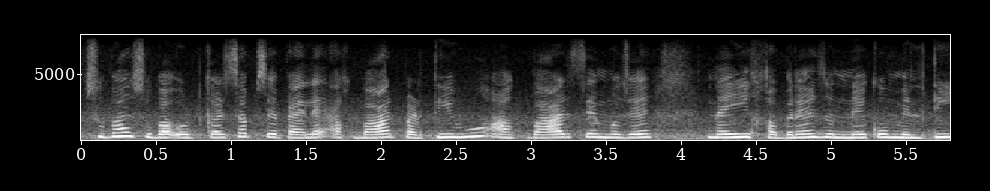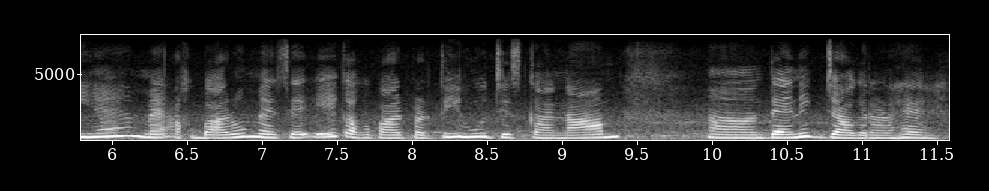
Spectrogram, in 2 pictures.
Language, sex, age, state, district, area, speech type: Urdu, female, 30-45, Uttar Pradesh, Aligarh, rural, spontaneous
